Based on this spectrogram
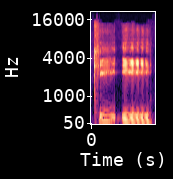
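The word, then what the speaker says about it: cay: K, pronounced Key, is a small Caribbean island on the surface of a coral reef.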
